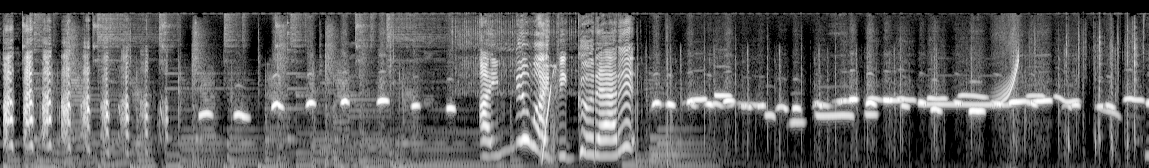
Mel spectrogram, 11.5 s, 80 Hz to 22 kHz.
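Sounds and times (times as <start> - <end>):
laughter: 0.0 - 1.8
several people whistling a wavering tune together: 1.9 - 4.7, 6.5 - 11.4
speech: 5.9 - 6.4.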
